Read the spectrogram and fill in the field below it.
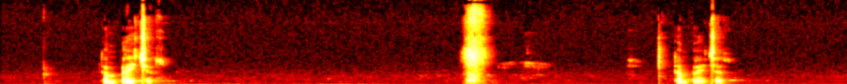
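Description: A man speaks briefly in short bursts, close to a microphone.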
